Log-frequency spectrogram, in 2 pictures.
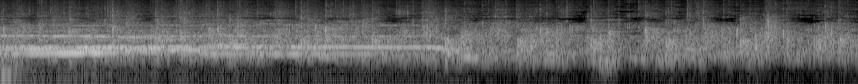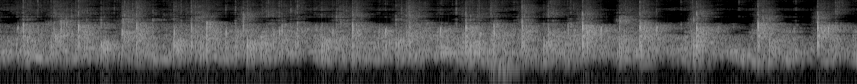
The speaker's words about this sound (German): der verdientermaßen natürlich auch einen Applaus bekommt, wenn ich es einspielen kann, beziehungsweise wenn ich den Knopf treffe.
